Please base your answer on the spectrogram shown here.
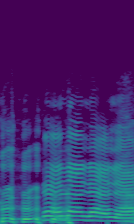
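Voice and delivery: high, slow mock-carefree la-las; carefree la-la-ing. Girlfriend already down the way, blithe high la-las. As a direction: imitate someone blithely la-la-ing along, high.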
